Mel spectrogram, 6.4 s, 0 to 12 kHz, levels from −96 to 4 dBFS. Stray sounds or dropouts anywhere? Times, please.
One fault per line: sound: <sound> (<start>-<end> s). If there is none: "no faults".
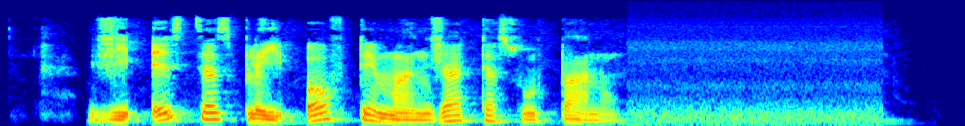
no faults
